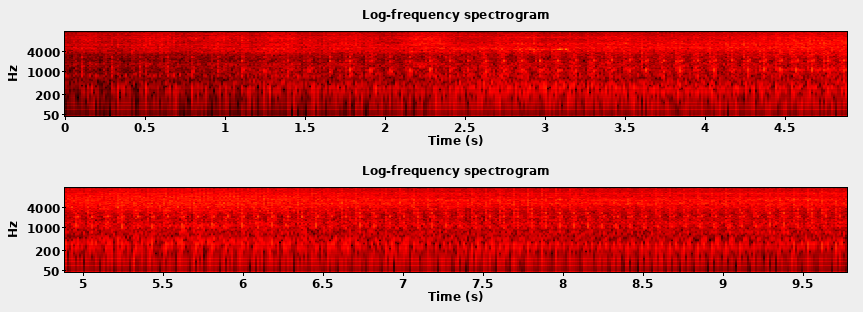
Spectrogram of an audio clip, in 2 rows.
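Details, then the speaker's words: International Scout 80 (1963–65), sat over 10 years, first run, fuel hand-fed by bulb bypassing the pump: even idle with a sharp puffing tick on every firing pulse, three to four per second, from a known exhaust leak; motor otherwise sounds good. "And I knew it had an exhaust leak, but the motor sounds pretty darn good."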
